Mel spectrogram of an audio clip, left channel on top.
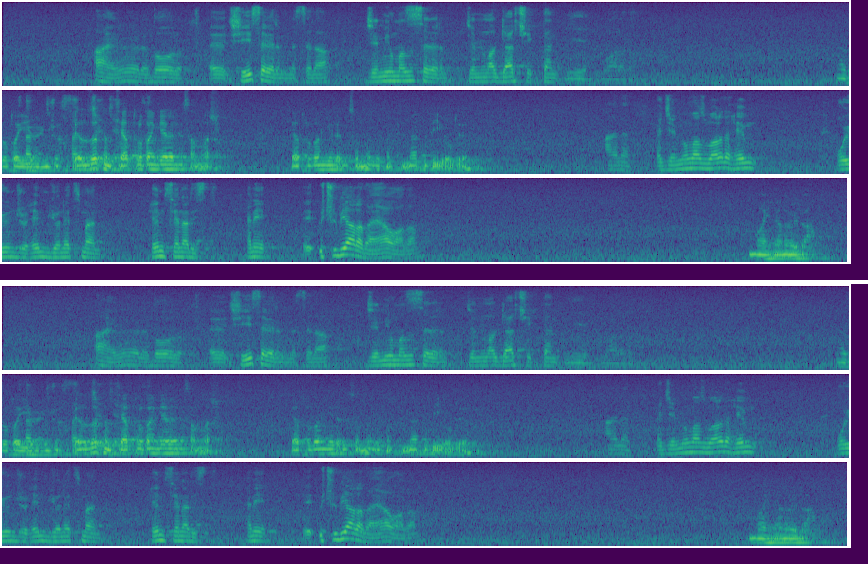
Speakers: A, on the left; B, on the left.
A: Aynen öyle doğru. E, şeyi severim mesela. Cem Yılmaz'ı severim. Cem Yılmaz gerçekten iyi bu arada.
B: Evet o da iyi
A: Sen
B: oyuncu.
A: sen
B: Ya da zaten
A: Ce- Cem
B: tiyatrodan
A: Yılmaz'ı
B: gelen insanlar, tiyatrodan gelen insanlar zaten filmlerde de iyi oluyor.
A: aynen. Ya Cem Yılmaz bu arada hem oyuncu hem yönetmen hem senarist. Hani e, üçü bir arada ya o adam.
B: Aynen öyle.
